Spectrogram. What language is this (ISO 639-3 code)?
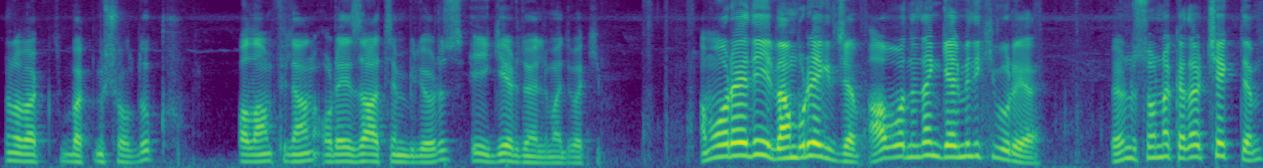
tur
